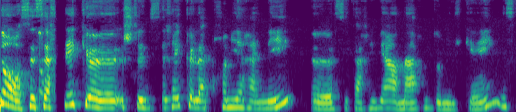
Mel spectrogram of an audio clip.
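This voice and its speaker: A woman with a fairly high pitch and lively intonation talks at a fairly slow pace with hardly any pauses, in a dry, close sound with no echo. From Colombia. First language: Spanish (speaking French). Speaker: speaker and women's coach. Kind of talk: interview testimony.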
